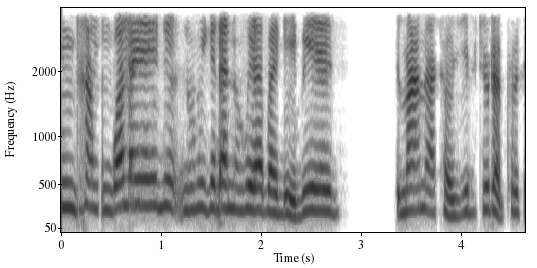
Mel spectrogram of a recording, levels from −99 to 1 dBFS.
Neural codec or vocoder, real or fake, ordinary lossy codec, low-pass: codec, 16 kHz, 2 kbps, FreqCodec, larger model; fake; AAC, 32 kbps; 3.6 kHz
